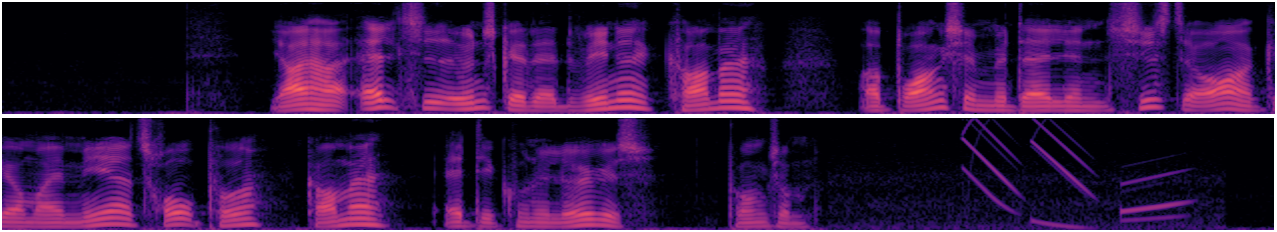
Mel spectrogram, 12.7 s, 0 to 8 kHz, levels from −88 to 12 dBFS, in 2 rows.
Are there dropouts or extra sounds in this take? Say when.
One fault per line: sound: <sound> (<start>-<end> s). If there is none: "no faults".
sound: chirp (11.2-12.4 s)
